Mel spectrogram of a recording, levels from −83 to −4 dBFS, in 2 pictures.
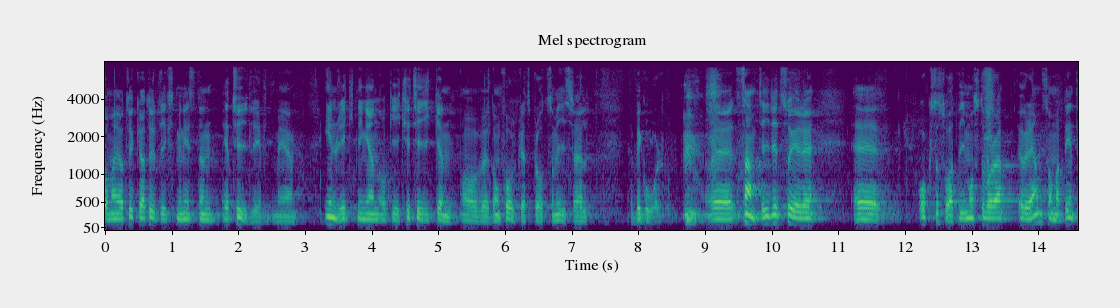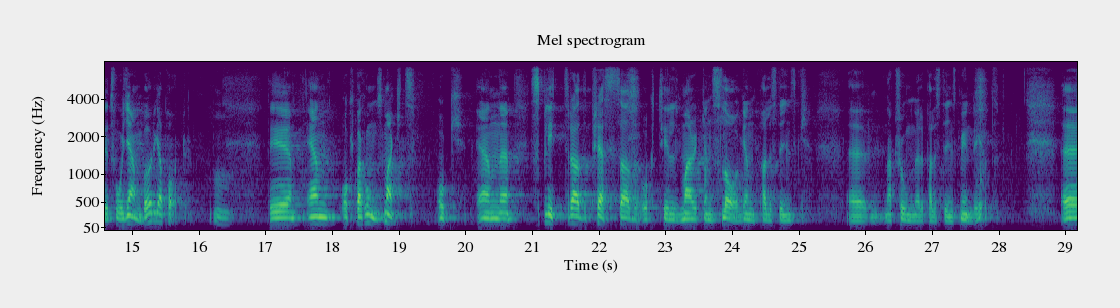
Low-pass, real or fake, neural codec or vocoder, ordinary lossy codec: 7.2 kHz; real; none; none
